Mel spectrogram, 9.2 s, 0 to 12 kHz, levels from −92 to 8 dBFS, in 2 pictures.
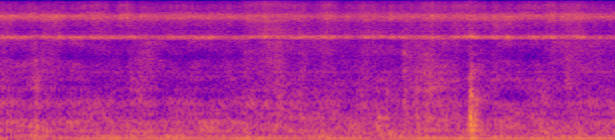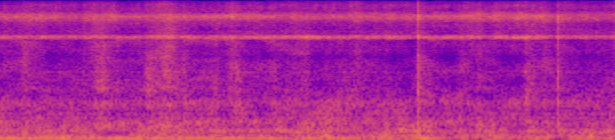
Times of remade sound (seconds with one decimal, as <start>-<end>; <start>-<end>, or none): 0.0-9.2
